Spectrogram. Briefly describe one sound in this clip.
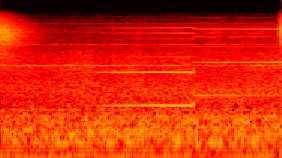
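A train horn sounds.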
